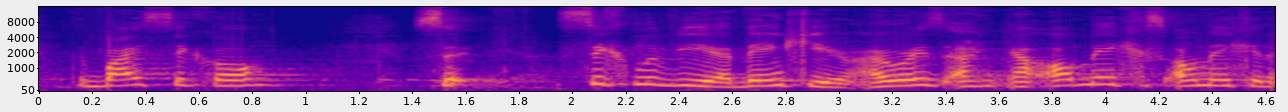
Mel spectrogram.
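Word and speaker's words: CicLAvia: I was just talking to somebody about cyclica. Am I saying it right? The bicycle. Cyclavia, thank you.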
